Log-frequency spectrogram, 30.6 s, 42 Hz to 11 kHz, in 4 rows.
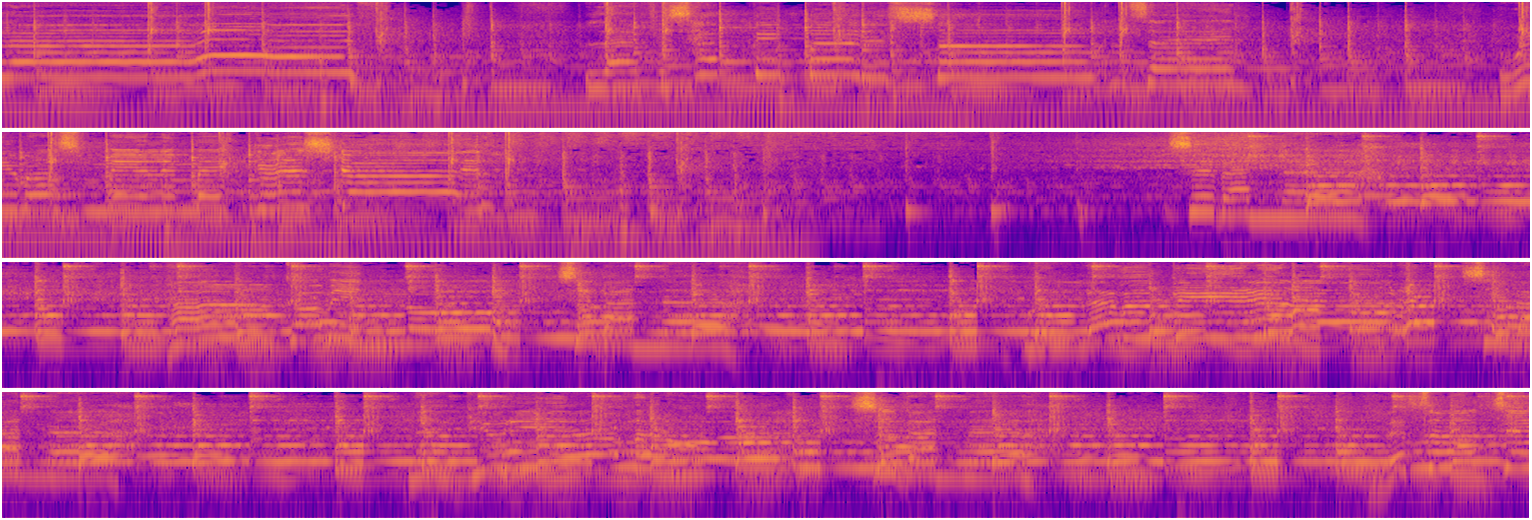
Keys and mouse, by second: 10.1 middle click, 15.5 shift+middle click, 26.4 shift+b, 28.9 Return.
